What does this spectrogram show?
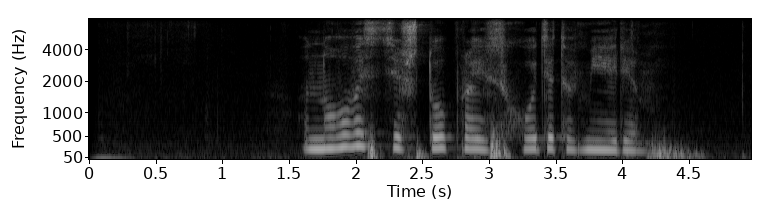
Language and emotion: Russian, neutral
